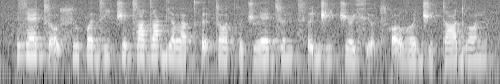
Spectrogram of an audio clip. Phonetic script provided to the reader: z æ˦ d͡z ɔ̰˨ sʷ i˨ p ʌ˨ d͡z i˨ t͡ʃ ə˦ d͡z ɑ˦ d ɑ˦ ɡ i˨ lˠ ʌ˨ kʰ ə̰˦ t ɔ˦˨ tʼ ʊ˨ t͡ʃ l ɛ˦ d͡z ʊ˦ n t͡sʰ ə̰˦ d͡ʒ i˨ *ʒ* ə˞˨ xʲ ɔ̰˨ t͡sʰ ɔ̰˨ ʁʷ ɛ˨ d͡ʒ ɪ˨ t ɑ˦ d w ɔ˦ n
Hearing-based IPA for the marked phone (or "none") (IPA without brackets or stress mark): t͡ʃ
